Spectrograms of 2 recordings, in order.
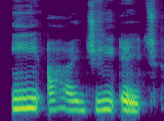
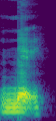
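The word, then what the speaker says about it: не: When I say ne, it's Neigh, right? A Russian tries to read it phonetically. It's like nyeh, nyeh. Well, that's the emotion I have, yes, but I pronounce it nay, like nay, yay or nay, YAY or NEIGH.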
